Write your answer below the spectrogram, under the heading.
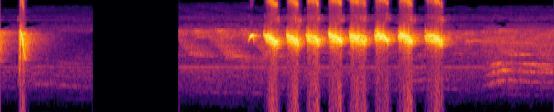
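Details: Cucak kinoi song used as sharp master training material for competition birds: a loud burst of high, rapid, repeated ringing notes, about ten in under two seconds, after a single sharp note and brief silence, with a faint steady high tone throughout.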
